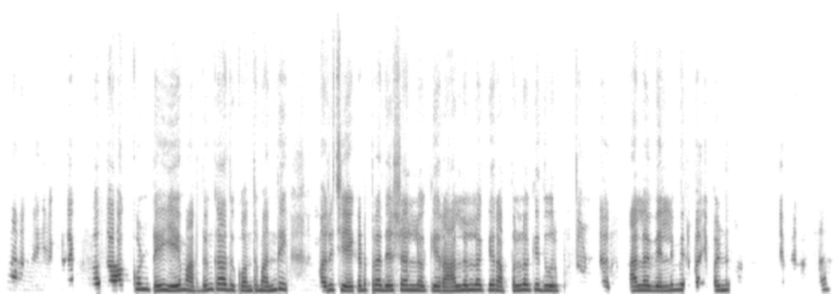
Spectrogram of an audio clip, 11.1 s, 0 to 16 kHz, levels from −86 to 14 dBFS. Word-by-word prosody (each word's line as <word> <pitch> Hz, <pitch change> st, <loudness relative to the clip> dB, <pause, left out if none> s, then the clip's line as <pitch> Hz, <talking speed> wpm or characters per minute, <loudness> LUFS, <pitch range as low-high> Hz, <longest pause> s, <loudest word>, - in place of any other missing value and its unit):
ఆ! -, -, -5 dB
ఇంకా -, -, -22 dB
ఎక్కడెక్కడో 290 Hz, -6 st, -7 dB, 0.2 s
దాక్కుంటే 270 Hz, 0 st, +1 dB, 0.2 s
ఏం 260 Hz, -, +5 dB
అర్థం 235 Hz, +5 st, -3 dB
కాదు. 285 Hz, -2 st, +3 dB
కొంతమంది 240 Hz, +5 st, 0 dB, 0.5 s
మరి 230 Hz, +3 st, +1 dB
చీకటి 245 Hz, +2 st, +1 dB
ప్రదేశాల్లోకి, 250 Hz, -2 st, +1 dB
రాళ్ళలోకి, 255 Hz, +5 st, +1 dB
రప్పల్లోకి 250 Hz, +5 st, -1 dB
దూరిపోతూ 240 Hz, -1 st, -2 dB
ఉంటారు. -, -, -13 dB, 0.3 s
అలా 250 Hz, +2 st, +2 dB
వెళ్ళి 230 Hz, +3 st, 0 dB
మీరు 275 Hz, -, -2 dB
భయపడిన 245 Hz, +2 st, -4 dB
సం 240 Hz, -1 st, -31 dB, 0.5 s
ఏమైనుందా? 410 Hz, -9 st, -18 dB
255 Hz, 115 wpm, -24 LUFS, 235-275 Hz, 0.5 s, ఏం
